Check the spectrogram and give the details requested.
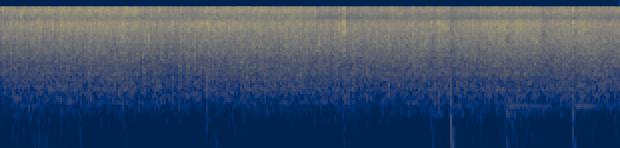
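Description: Green peas and boiled papaya cubes sizzling in hot oil in a kadai, a steady hiss. In the second half a spatula stirs them, giving a few short knocks and scrapes against the pan.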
